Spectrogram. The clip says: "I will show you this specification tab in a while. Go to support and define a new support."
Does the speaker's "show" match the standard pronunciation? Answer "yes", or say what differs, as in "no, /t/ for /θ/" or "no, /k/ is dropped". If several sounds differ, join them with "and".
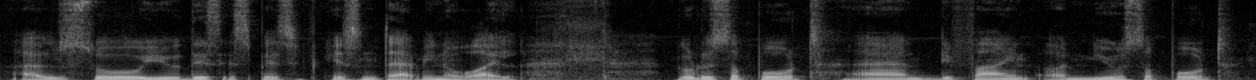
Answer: no, /s/ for /ʃ/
